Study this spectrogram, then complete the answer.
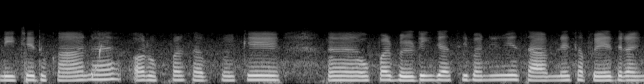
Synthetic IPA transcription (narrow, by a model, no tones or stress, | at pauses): niːt͡ʃed̪ʊkaːnɦɛːɔːɾʊpəɾsɐbke | uːpəɾbɪlɖɪ̃ŋɡd͡ʒɛːsibɐniɦuesaːmnesɐfeːd̪ɾɐɦẽːŋ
